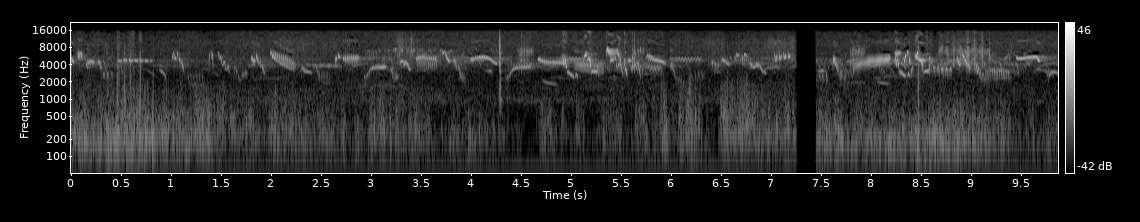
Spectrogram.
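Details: Eurasian skylarks at Oksywie pour out a continuous, high, chirruping warble of rapid varied trills and twitters, drowning out a whinchat on a post, over a low wind-like rumble.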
